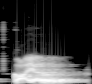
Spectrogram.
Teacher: कायर जब बोलेंगे तो जीभ हमारी आगे लग जाएगी, तब ये दंतमूल होगा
